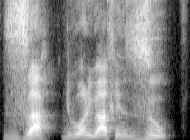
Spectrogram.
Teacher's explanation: is voiced alveolar fricative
